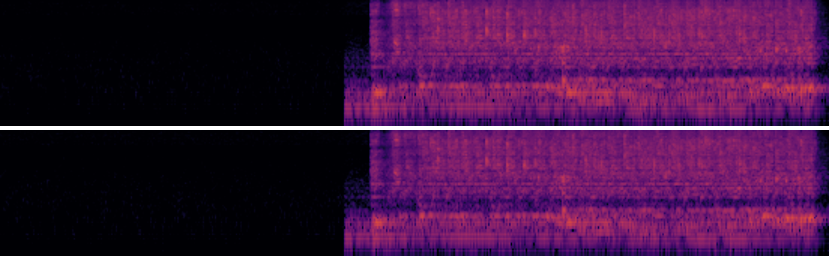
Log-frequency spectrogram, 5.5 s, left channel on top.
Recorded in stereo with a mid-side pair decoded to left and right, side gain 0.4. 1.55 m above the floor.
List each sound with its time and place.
2.3 s a running tap: 30° left, 1.7 m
